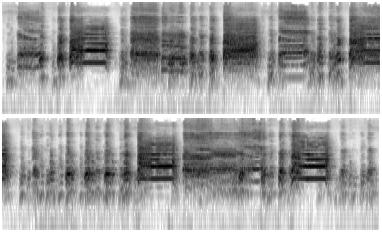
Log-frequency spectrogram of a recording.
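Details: A flock of chickens with busy, uneven clucking broken by a few longer nasal squawks, the calls crowding closely together over several seconds.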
